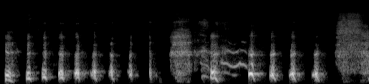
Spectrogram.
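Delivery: big high-pitched laugh; high burst of laughter. Real, not acted. Laughs at his MacBook.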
